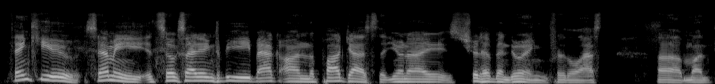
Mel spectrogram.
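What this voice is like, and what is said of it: Raspy, strained voice. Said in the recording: “my voice is just, as everybody can tell ... the Brian Brown version of Steve-O”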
